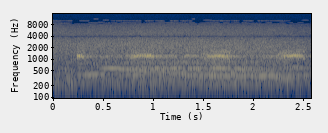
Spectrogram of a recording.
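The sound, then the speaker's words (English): Several wolves howl in long, overlapping wavering tones while ravens give occasional hoarse calls in Yellowstone, recorded with remote microphones by the National Park Service's Natural Sounds Program, all set against a steady, noisy outdoor background with no talking. “Wolves and ravens in Yellowstone.”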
